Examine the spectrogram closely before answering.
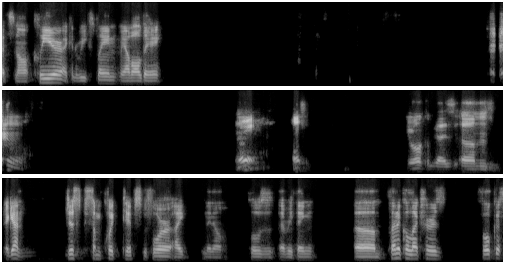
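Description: A young man speaks calmly and explains things through an online call microphone, with pauses.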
